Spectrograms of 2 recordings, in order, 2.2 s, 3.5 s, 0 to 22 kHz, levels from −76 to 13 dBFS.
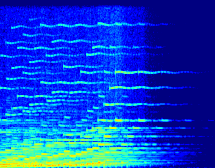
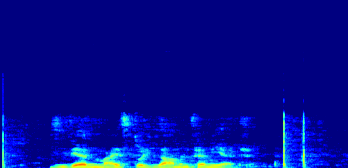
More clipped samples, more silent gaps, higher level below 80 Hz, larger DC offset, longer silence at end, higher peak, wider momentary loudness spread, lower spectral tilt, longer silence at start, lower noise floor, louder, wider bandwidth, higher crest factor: neither; neither; second, -64 dBFS vs -48 dBFS; neither; first, 0.6 s vs 0.4 s; about the same, -4 dBFS vs -2 dBFS; second, 13 LU vs 17 LU; second, -0.5 dB/octave vs -6 dB/octave; about the same, 0 s vs 0 s; first, -51 dBFS vs -44 dBFS; first, -16 LUFS vs -20 LUFS; first, over 20 kHz vs 7.6 kHz; second, 14 dB vs 20 dB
